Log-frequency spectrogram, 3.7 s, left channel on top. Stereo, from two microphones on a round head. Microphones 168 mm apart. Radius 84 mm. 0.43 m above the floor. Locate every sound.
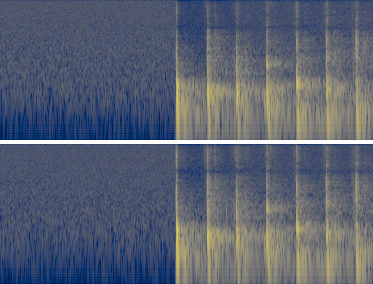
1.8 s running footsteps: 40° right (ahead or behind), 0.7 m; by 3.8 s 15° right (ahead or behind), 1.5 m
